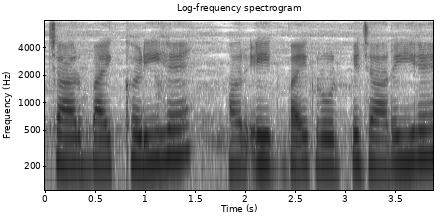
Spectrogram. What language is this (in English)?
Hindi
